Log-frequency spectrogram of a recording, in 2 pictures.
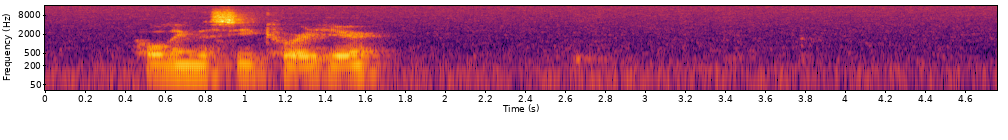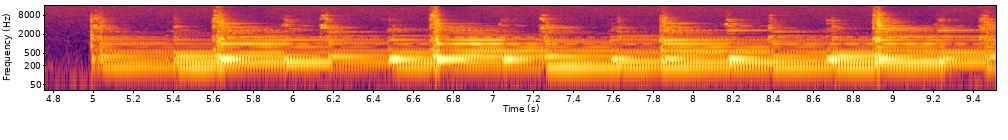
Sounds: playing ukulele

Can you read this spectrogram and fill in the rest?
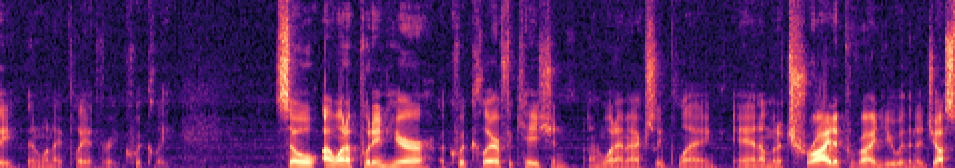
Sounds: Speech

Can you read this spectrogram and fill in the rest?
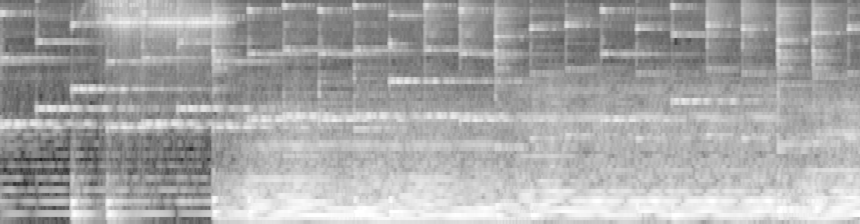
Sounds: tinkle

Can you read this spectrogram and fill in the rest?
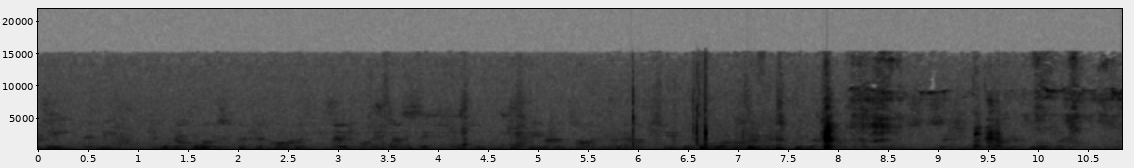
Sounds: Animal, Domestic animals

